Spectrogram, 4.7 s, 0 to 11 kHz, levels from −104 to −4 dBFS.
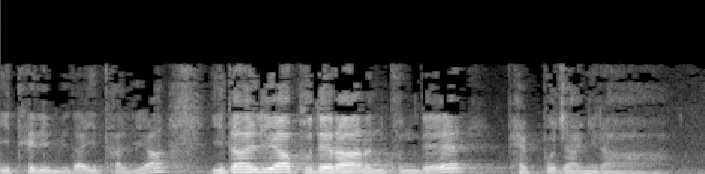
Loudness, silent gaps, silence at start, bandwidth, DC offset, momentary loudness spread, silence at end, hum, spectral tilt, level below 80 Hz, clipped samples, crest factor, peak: -18 LUFS; none; 0 s; 7.2 kHz; under 0.1%; 17 LU; 0.25 s; none; -7.5 dB/octave; -52 dBFS; under 0.1%; 18 dB; 0 dBFS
